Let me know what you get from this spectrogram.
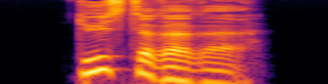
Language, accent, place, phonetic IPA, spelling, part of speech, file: German, Germany, Berlin, [ˈdyːstəʁəʁə], düsterere, adjective, De-düsterere.ogg
- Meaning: inflection of düster: 1. strong/mixed nominative/accusative feminine singular comparative degree 2. strong nominative/accusative plural comparative degree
